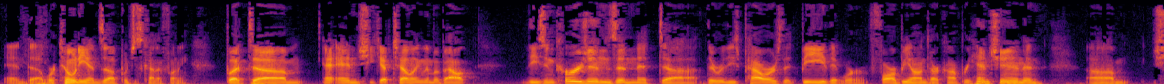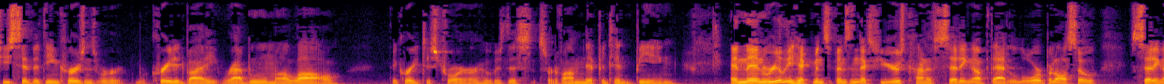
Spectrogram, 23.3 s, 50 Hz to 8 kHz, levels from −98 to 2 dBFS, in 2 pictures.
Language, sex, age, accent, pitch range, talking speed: English, male, 30-49, American, 90-105 Hz, 200 wpm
